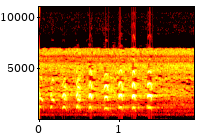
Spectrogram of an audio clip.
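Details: Goshawk chicks at their nest in Abernethy, Scotland, 2022, acting aggressively, heard through a live nest camera: eight or nine clipped, harsh, harmonic yelps repeated rapidly and building in strength, with faint hiss behind.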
